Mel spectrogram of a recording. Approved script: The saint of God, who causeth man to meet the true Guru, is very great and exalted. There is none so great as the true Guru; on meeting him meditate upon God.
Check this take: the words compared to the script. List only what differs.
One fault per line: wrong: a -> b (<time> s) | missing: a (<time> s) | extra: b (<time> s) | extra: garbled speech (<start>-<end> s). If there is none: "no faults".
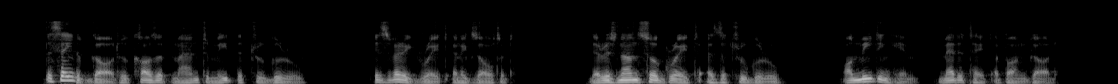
no faults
